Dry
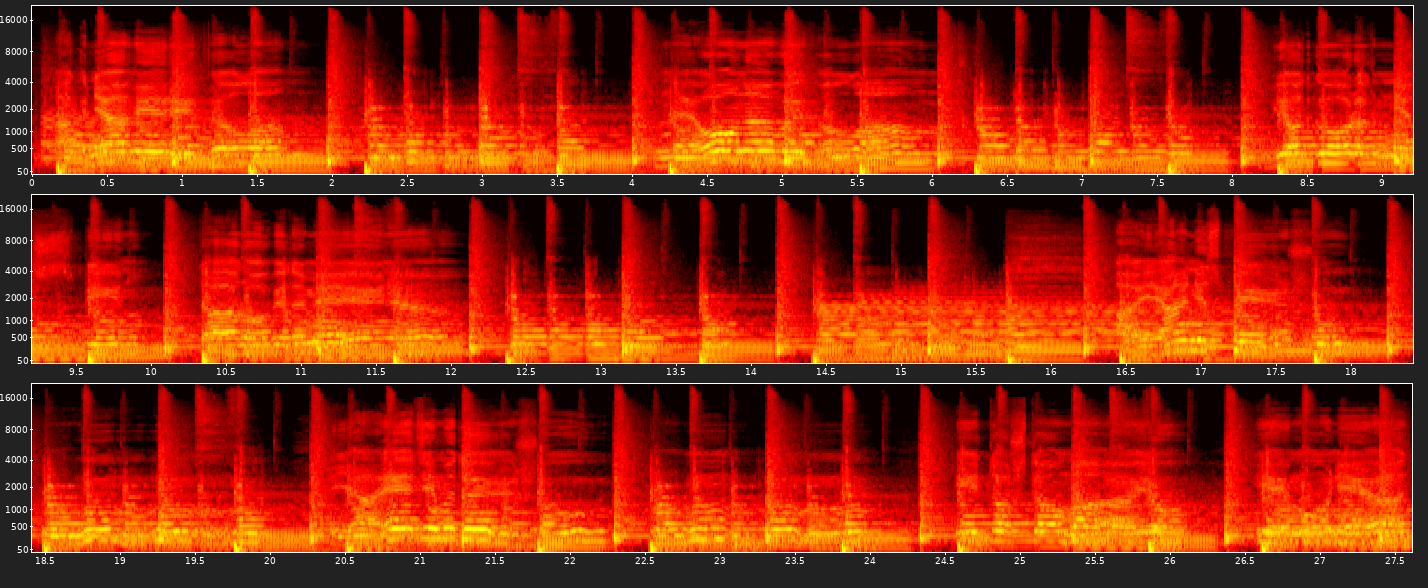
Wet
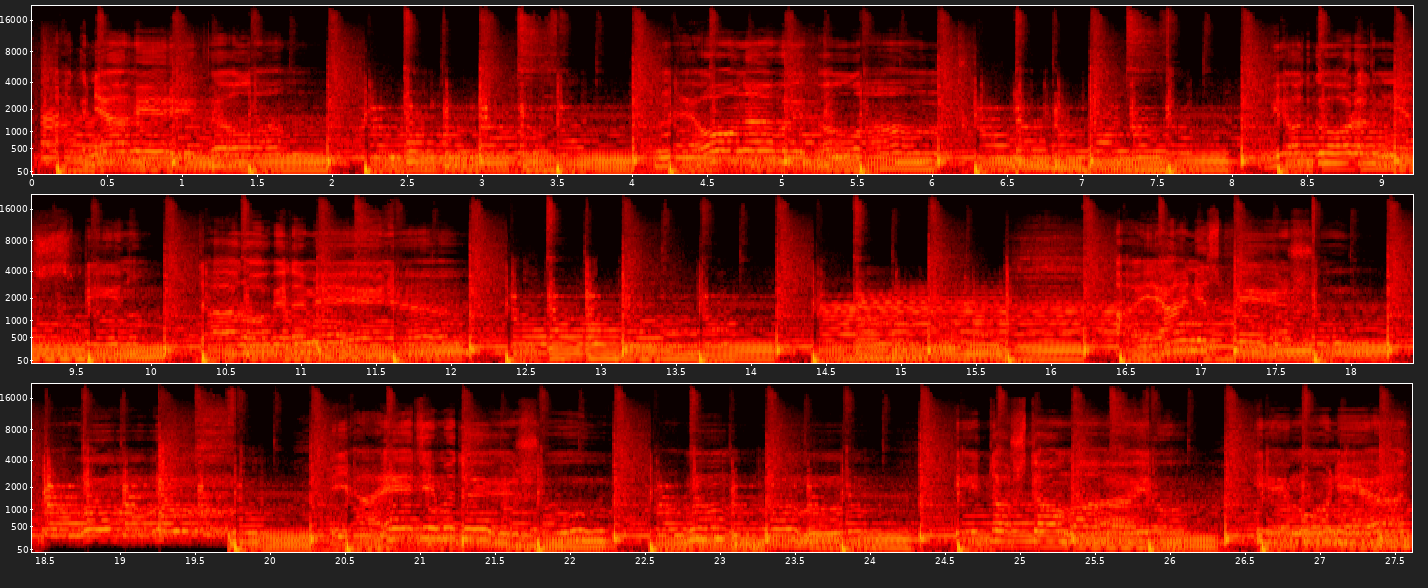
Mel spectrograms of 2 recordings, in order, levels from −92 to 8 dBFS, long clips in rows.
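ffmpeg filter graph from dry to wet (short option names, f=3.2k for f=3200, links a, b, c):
-filter_complex "[0:a]asettb=1/sr,asplit=3[a][b][c];[a]atrim=end=18.484[d];[b]atrim=start=18.48:end=19.72,asetpts=PTS-STARTPTS,afade=t=in:d=0.004:c=qsin,afade=t=out:st=1.236:d=0.004:c=qsin,acrossover=split=6700[e][f];[f]acompressor=threshold=-54dB:ratio=4:attack=1:release=60[g];[e][g]amix=inputs=2:normalize=0,highpass=f=410:w=0.5412,highpass=f=410:w=1.3066[h];[c]atrim=start=19.716[i];[d][h]acrossfade=d=0.004:c1=hsin:c2=qsin[j];[j][i]acrossfade=d=0.004:c1=qsin:c2=hsin,equalizer=f=570:w=0.59:g=-11.5,acompressor=threshold=-39dB:ratio=6,volume=3.5dB"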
